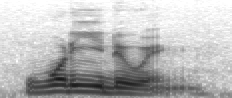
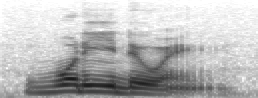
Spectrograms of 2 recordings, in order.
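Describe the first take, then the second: First: The words are said quickly and run together. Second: The same.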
